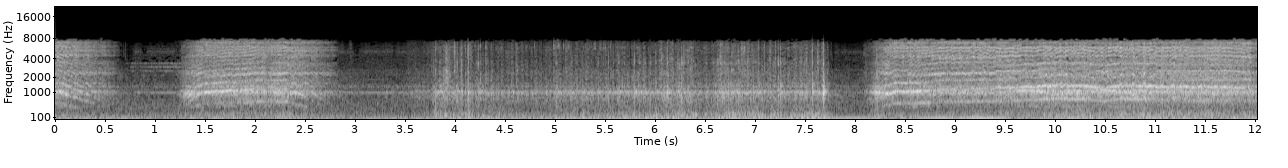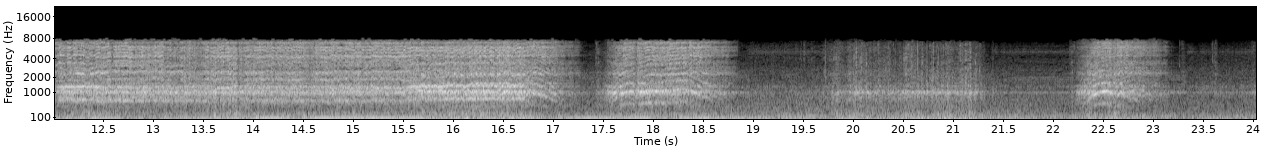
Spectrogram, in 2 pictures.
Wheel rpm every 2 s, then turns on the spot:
60, 40, 20, 30, 130, 160, 160, 160, 110, 30, 10, 20.
2-6 18-20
